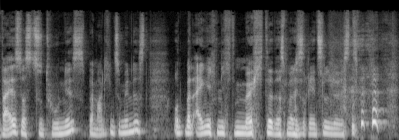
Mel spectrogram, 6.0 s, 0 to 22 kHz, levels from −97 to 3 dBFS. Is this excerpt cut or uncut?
uncut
